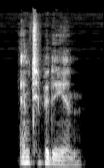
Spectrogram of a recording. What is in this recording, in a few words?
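"antipodean", Australian English; pronunciations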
